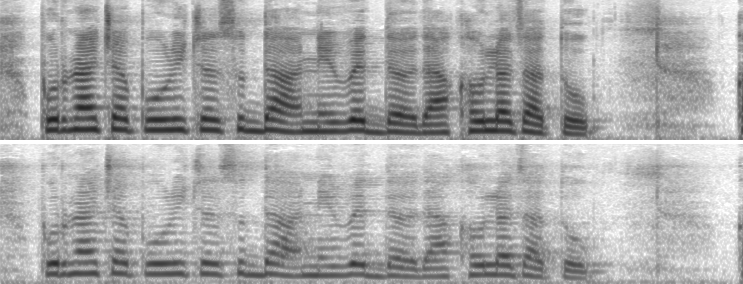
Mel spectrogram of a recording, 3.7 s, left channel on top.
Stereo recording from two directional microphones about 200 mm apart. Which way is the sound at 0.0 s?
40° left (ahead or behind).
